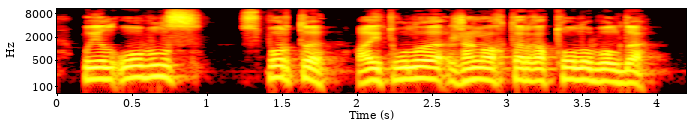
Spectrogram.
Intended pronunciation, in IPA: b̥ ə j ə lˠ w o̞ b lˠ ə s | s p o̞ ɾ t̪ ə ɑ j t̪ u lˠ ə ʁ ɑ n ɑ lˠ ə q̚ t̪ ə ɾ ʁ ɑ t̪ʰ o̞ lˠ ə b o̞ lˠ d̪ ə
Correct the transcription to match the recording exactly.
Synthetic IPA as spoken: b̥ ə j ə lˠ w o̞ b lˠ ə s | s p o̞ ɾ t̪ ə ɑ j t̪ u lˠ ə ʒ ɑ ɴ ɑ lˠ ə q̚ t̪ ɑ ɾ ʁ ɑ t̪ʰ o̞ lˠ ə b o̞ lˠ d̪ ə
